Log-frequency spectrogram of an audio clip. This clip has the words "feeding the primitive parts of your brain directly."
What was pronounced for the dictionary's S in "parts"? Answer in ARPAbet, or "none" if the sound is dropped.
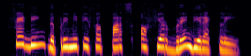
S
